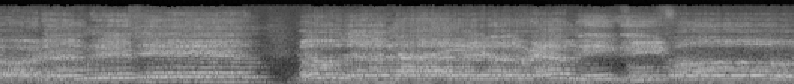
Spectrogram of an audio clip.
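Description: Church congregation singing a hymn a cappella, with unaccompanied voices in long held phrases and a short breath break about four seconds in.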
